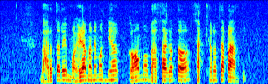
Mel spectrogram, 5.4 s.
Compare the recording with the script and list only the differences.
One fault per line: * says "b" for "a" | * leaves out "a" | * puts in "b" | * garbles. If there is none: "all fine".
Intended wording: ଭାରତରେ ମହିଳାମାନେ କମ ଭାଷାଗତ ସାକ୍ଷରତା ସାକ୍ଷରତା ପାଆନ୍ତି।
* puts in "ମଧ୍ୟ"
* leaves out "ସାକ୍ଷରତା"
